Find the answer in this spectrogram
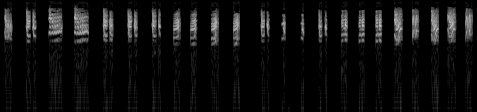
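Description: Eurasian reed warbler singing a steady, chattering stream of short grating and churring notes, about four each second, with no other sounds.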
